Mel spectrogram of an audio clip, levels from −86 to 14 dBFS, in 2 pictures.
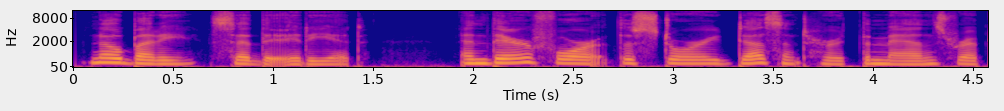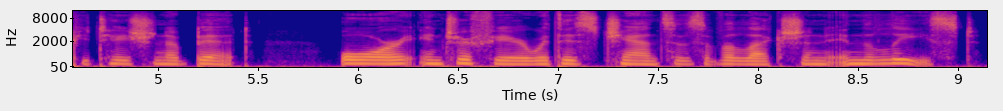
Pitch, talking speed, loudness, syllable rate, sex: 170 Hz, 165 wpm, -19 LUFS, 5.1 syllables/s, female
